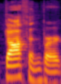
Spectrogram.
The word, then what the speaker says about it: Gothenburg: Sounds like Gutenberg. It's Gothenburg, I guess is how you say it in English.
